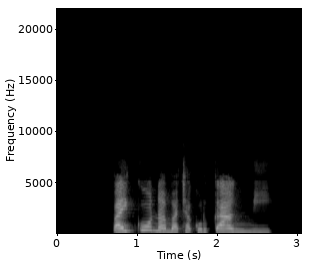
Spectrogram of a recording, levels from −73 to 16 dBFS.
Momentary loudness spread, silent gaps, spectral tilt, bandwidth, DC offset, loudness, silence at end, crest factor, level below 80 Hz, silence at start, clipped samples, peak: 16 LU; 1.93-1.97 s; -3.5 dB/octave; 7.6 kHz; under 0.1%; -23 LUFS; 0.4 s; 22 dB; -82 dBFS; 0.7 s; under 0.1%; -4 dBFS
